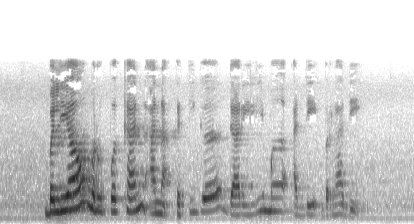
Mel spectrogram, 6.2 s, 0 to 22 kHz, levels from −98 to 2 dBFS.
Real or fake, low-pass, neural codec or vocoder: real; 7.2 kHz; none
